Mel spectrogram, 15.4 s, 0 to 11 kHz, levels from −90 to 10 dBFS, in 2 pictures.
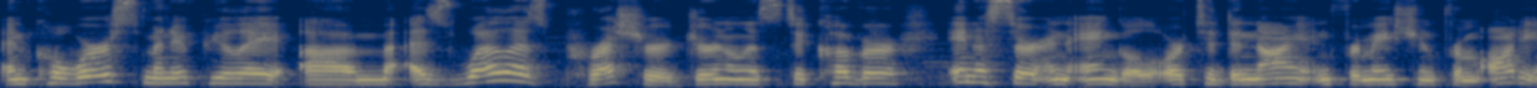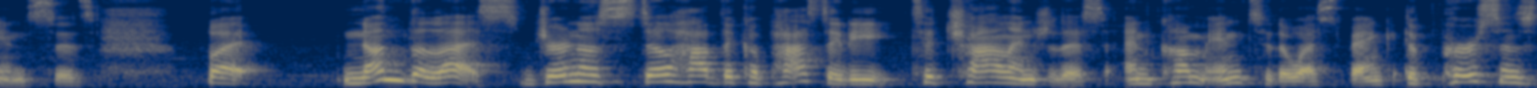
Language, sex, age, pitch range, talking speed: English, female, 30-49, 170-240 Hz, 150 wpm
